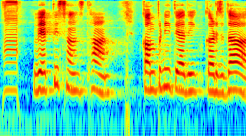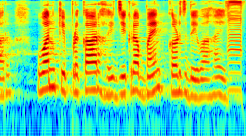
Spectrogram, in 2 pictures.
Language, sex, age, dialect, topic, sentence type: Magahi, female, 36-40, Western, banking, statement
